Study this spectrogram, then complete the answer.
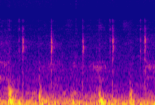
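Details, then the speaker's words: Chevrolet Tracker with a new front-end noise, heard while prying underneath after sway bar end links checked solid: sharp dry clicks about twice a second from free play; worn CV axle joint. "I got under here started prying oh yeah so we got CB axle issue okay"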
